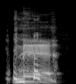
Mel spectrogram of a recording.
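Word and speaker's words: Meux: So located in St. Giles is the Horseshoe Brewery, owned by, it's spelled M M-E-U-X. – Mux? Muix? – It's pronounced, I looked it up. Bleh. Stupid French language. – Meh. – Meh. – Meh. – I literally typed in my notes pronounced M-U-H.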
